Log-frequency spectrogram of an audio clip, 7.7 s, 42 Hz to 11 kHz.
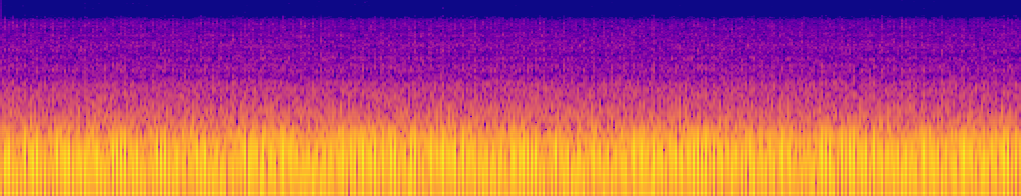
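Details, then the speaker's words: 1972 GMC pickup, worn 350 small-block V8, idling with oil ring seal additive that failed: steady, slightly uneven dull lumpy idle, no sharp knock; smoking heavily, worn rings burning oil. "I'd give it more time with the whole ring sale thing but frankly I mean let me ask for so much a bottle um that being said I am going to run it a little bit more it actually started smoking so bad I had neighbors looking at it like what the he"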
